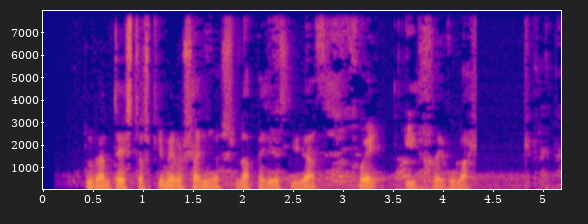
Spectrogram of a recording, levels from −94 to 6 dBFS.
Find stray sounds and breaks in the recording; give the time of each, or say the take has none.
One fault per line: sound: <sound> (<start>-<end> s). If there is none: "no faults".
no faults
